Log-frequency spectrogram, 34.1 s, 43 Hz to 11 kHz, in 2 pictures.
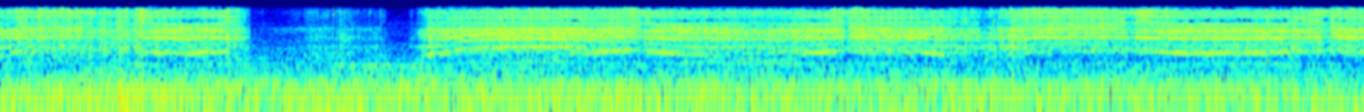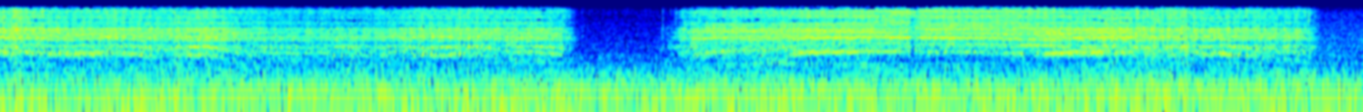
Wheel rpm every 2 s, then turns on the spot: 110, 60, 40, 110, 110, 100, 100, 110, 110, 70, 50, 60, 20, 100, 110, 90, 50.
none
